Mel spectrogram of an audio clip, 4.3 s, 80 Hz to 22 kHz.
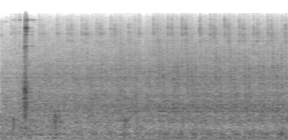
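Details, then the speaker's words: Mk1 Ford Fiesta or Mk2 Escort on stands with all brakes removed, rear wheels spinning: steady even rumble, no once-per-turn noise it had before; owner suspects binding brakes, possibly an oddly worn handbrake pad. "doesn't do it anymore it was doing it every light full turn before so I would guess that something on the brakes is kind of binding or something"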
